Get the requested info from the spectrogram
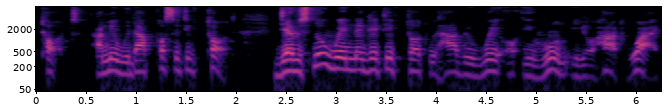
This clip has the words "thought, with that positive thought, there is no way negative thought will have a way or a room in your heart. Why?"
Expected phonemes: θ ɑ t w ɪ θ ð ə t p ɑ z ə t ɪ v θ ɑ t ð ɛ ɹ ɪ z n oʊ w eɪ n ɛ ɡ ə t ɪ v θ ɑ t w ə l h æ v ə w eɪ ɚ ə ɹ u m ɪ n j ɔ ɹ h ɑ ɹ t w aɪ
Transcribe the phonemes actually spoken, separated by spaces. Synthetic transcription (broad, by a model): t ɑ t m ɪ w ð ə t p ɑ s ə t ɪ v t ɑ t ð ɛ ɹ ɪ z n oʊ w eɪ n ɛ ɡ ə t ɪ v t ɑ t w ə h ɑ v ə w eɪ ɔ ə ɹ u m ɪ n j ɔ h ɑ t w aɪ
